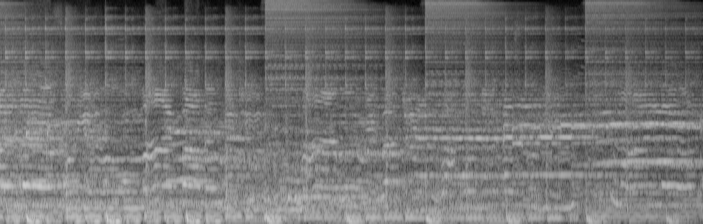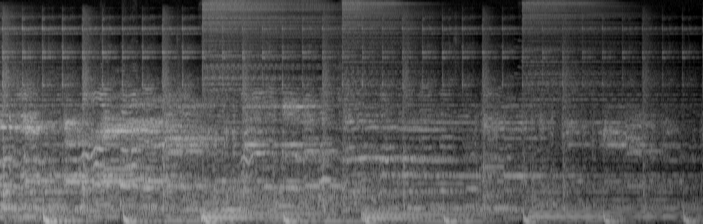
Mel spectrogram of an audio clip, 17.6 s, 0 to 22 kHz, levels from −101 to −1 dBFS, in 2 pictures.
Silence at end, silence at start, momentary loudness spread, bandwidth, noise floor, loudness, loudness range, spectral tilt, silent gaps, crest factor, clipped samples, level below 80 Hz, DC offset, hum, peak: 0.1 s; 0 s; 18 LU; over 20 kHz; -53 dBFS; -30 LUFS; 15 LU; -4 dB/octave; none; 20 dB; under 0.1%; -40 dBFS; under 0.1%; none; -12 dBFS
